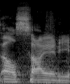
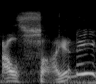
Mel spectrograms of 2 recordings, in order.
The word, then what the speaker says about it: Elazer: it is a laser I believe it's pronounced alion I think that's it alion wow yeah it's supposed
